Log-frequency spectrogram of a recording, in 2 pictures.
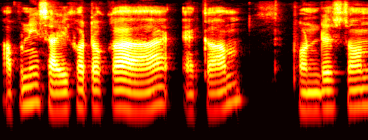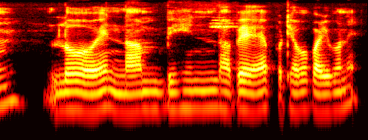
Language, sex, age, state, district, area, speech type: Assamese, male, 18-30, Assam, Sivasagar, rural, read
